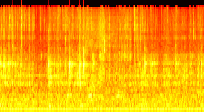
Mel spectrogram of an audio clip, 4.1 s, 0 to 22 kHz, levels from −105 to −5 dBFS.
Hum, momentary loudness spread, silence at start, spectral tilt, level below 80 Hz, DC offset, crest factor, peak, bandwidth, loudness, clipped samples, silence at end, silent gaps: none; 7 LU; 0 s; -2.5 dB/octave; -54 dBFS; under 0.1%; 20 dB; 0 dBFS; 17.5 kHz; -18 LUFS; under 0.1%; 0 s; none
